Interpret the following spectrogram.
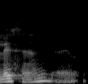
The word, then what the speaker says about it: listen: Ojo con el listen, la T no se pronuncia, siempre es listen.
